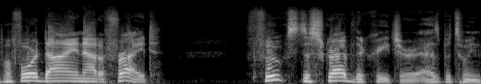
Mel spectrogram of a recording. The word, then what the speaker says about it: Fuchs: was Hans Hans Fuchs yes food and spelled fu CHS and it's definitely pronounced Fuchs Fuchs don't even johan gives no Fuchs Hans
